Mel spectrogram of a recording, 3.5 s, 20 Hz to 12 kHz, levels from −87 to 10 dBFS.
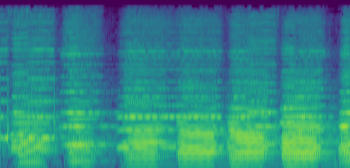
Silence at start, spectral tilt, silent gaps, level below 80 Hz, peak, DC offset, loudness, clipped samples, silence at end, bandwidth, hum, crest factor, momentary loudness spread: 0 s; -5.5 dB/octave; none; -42 dBFS; 0 dBFS; under 0.1%; -12 LUFS; under 0.1%; 0 s; 10.5 kHz; none; 12 dB; 5 LU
